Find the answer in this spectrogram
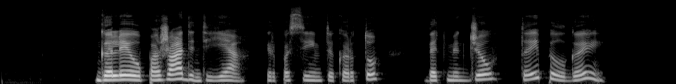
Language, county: Lithuanian, Klaipėda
